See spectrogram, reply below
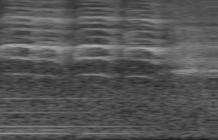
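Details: Blue jays in a suburban Nashville backyard give harsh, raspy jeering cries, strung together with barely a break, because they have seen a hawk, over a faint low hum.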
